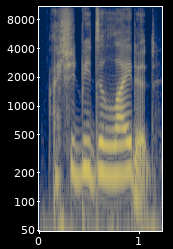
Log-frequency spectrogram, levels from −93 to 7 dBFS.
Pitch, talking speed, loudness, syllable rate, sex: 195 Hz, 195 wpm, -16 LUFS, 6.0 syllables/s, female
